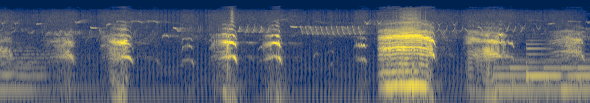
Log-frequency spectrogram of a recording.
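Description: Animal calls over soft background music with sustained notes: several short calls falling in pitch, then one longer, louder call about five seconds in.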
